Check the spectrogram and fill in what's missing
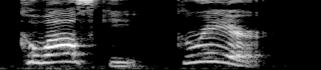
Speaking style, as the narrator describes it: Coach yelled

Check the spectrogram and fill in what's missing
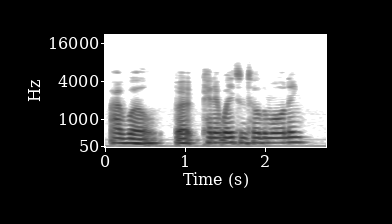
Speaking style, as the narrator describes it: Aziraphale sighed

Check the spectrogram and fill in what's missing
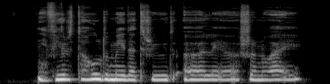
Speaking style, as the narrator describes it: Jiaolan says quietly

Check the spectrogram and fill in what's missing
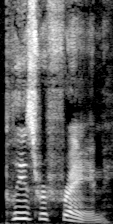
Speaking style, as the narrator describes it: he said dryly

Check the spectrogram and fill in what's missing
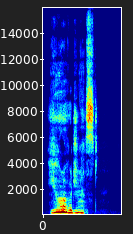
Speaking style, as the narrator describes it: he gasps

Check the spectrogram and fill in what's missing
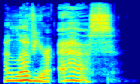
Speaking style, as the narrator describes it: Malik groans in ecstasy

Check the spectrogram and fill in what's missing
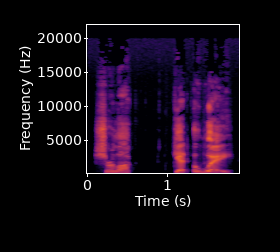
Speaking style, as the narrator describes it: he snarls

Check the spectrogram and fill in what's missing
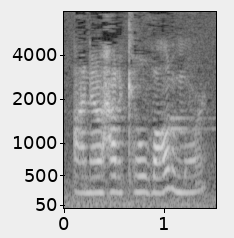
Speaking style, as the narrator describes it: Harry whispered, almost too low

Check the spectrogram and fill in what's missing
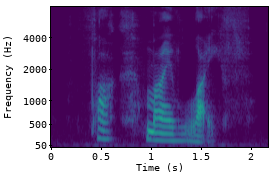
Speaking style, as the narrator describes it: he said bitterly

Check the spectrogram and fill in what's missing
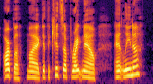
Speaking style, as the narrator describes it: shouting

